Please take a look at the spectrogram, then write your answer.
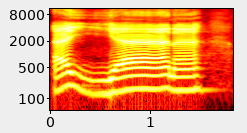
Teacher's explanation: penekanan yang lebih kuat pada huruf ya bertasydid sehingga suara bacaan ya tasydidnya terdengar lebih nonjol lebih tinggi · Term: nabar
